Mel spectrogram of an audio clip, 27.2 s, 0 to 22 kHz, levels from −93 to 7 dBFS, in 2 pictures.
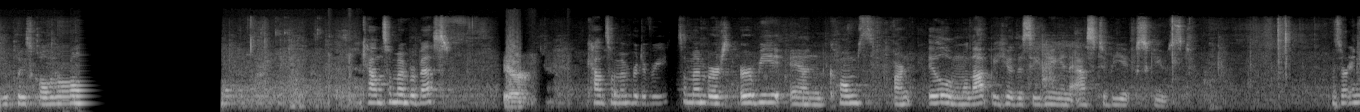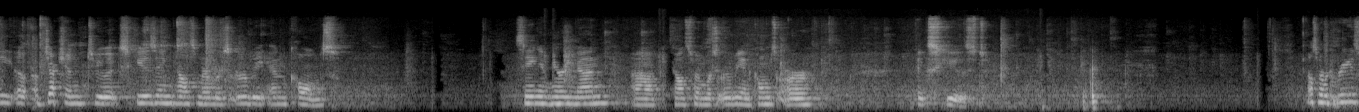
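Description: At 0.63 s a packet arrived late and the jitter buffer briefly ran dry, so the receiver held the last sound for about 65 ms until it came. This short stall from a late packet sounds like a slightly stretched, faintly buzzy hold, with nothing skipped.

From 0.80 s to 2.23 s packets were likely held up in transit, emptying the buffer again and causing a call audio freeze. The last sound is drawn out into a fading buzz, and then about 1.2 s of silence follows. Playback resumes where it stopped, adding roughly 1.4 s of delay.

Later the buffer held more audio than its target, so the receiver cut short pitch-period pieces to catch up. This jitter buffer speed-up runs at 103% from 8.96 s to 11.62 s, removing around a tenth of a second. It runs at 120% from 13.32 s to 16.68 s, removing around 0.7 s. It runs at 107% from 17.49 s to 21.58 s, removing around 0.3 s. It runs at 125% from 25.93 s to 27.13 s, removing around 0.3 s. 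The sound runs faster at unchanged pitch, sounding hurried in the 107%, 120% and 125% stretches.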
